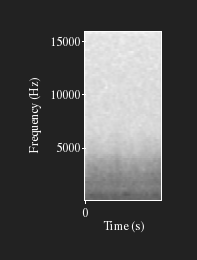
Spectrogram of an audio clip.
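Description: A propeller airliner's engines drone steadily as it leaves after refueling, a continuous broad roar with low rumble that holds at a constant level throughout, with no voices.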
